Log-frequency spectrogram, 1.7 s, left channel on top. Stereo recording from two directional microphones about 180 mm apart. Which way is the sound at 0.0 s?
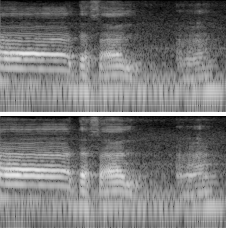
15° left (ahead or behind).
